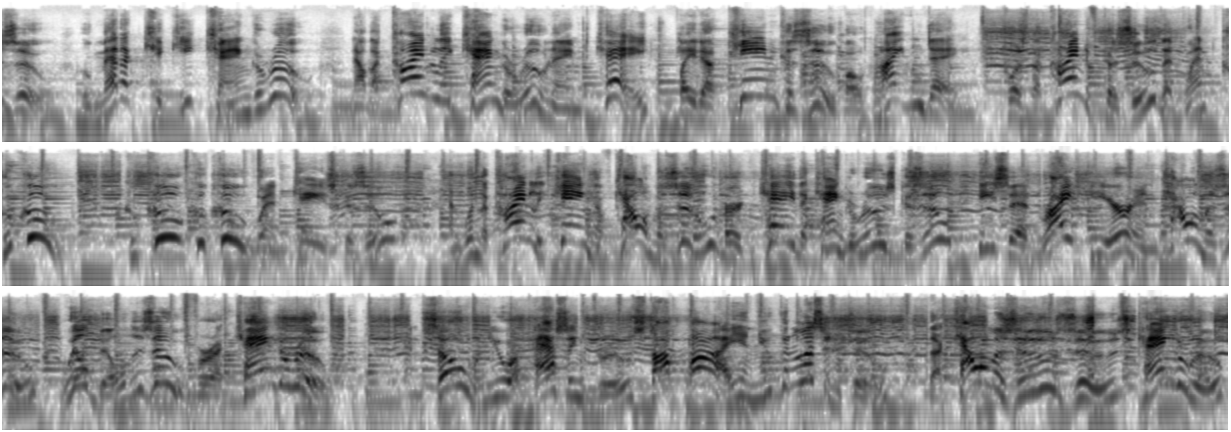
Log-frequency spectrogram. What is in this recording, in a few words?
silly poem; herbert birdsfoot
